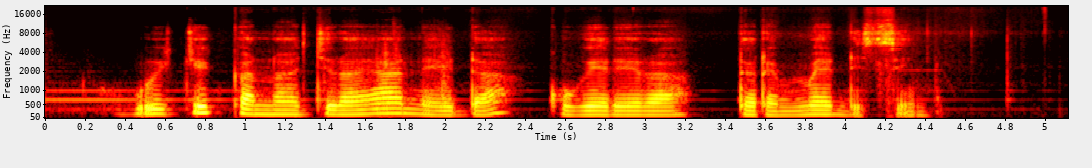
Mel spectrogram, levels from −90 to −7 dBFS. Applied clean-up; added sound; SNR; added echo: neural mask model RNNoise.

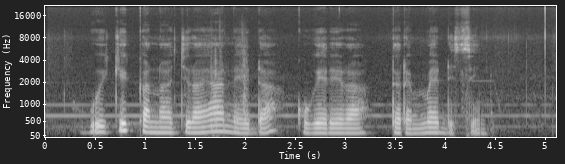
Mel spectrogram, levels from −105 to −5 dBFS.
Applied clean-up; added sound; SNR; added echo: none; Wind instrument, woodwind instrument + Printer; 17 dB; none.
